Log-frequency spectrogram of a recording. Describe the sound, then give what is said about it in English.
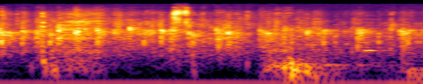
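Steady, dense clapping from an audience for three people as they go and sit down fills the whole stretch, a continuous patter of many hands at moderate loudness with a few indistinct voices mixed in. “Round of applause for”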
